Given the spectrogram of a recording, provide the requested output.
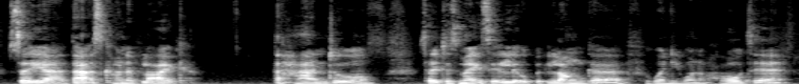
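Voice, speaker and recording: A woman with a deep voice, chatting casually and gushing as she unboxes a gadget in a vlog at home. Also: steady tone, moderate pace. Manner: gushing, chatty, thinking aloud. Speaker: vlogger.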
